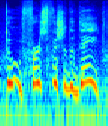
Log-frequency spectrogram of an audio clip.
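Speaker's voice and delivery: high, thrilled squeals at the catch; can't believe it's a trout; real excitement. Real, not acted. Angler thinks he hooked a trout, high excited squeal. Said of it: "I was excited for nothing".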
